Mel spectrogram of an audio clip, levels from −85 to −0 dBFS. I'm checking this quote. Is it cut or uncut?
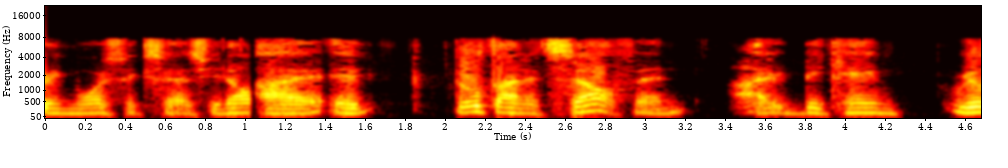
cut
